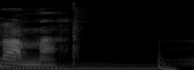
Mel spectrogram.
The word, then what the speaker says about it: home: It's not hombre like in Spanish, but it's I hear an A in there.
